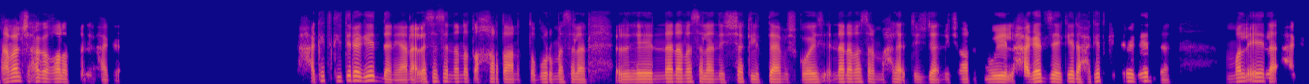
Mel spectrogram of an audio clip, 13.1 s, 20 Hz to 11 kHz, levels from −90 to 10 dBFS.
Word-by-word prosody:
ماعملش 160 0 +4
حاجة 140 -2 +2
غلط 120 -1 +1
من - - -16
الحاجة - - -8 1.8
حاجات 170 - -5
كتيرة 170 +3 +3
جدًا، 155 -8 +2
يعني 100 0 +1
على - - +3
أساس 140 +4 -3
إن 125 - -4
أنا 125 0 -2
اتأخرت 120 -1 -3
عن 110 0 +3
الطابور 110 +2 -6
مثلًا، 110 0 -2 0.4
أ 115 +1 +2
إن 115 +2 -4
أنا 125 0 +5
مثلًا 120 -1 0
الشكل 115 +2 -4
بتاعي 110 +1 +3
مش 105 - -14
كويس، 110 0 0
إن 120 - -8
أنا 120 0 +5
مثلًا 120 -2 -2
ما 105 - -14
حَلَقتش 110 -1 -4
دَقني 110 -1 -2
شعري 110 0 -3
طويل، 120 +1 +3
حاجات 130 +3 +6
زي 125 -3 +2
كده 125 0 +2
حاجات 145 +5 -4
كتيرة 145 -1 -3
جدًا، 100 -10 -11 0.6
أُمّال 135 +5 +1
إيه، 150 - +3
لأ - - +3
حاج - - -6
120 Hz, 195 wpm, -27 LUFS, 110-130 Hz, 1.8 s, حاجات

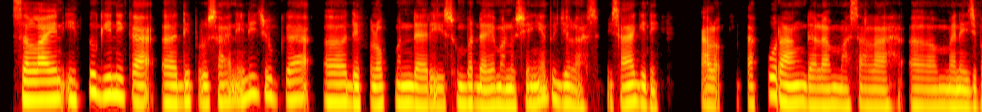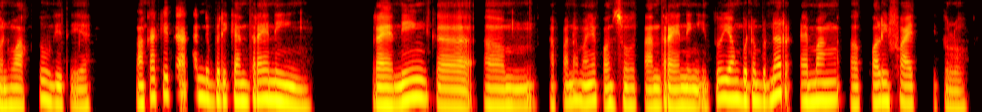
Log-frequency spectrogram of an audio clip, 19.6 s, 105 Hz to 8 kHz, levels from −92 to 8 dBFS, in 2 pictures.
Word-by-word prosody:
selain 175 0 +5
itu 175 +4 -2
gini 200 0 +2
Kak, 155 -2 +1
eee, 155 -1 +3
di 155 - +1
perusahaan 150 +2 +1
ini 200 +4 0
juga, 180 -3 -2 0.2
eee, 155 0 +2
development 145 +1 0
dari 135 -1 +1
sumber 145 -1 +1
daya 135 0 +2
manusianya 135 +2 +2
tu 175 - -2
jelas. 135 -4 -2
Misalnya 150 +1 +2
gini. 120 -3 -4 0.4
Kalo 135 -1 -1
kita 145 -1 -7
kurang 155 -7 +2
dalam 135 0 0
masalah, 130 -1 -2 0.2
eee, 130 -1 -3
manajemen 130 +1 0
waktu 135 +6 -3 0.2
gitu 140 - -9
ya, - - -3 0.4
maka 150 +6 -1
kita 200 +1 -2
akan 200 - -6
diberikan 165 -1 0
training. 165 -7 +3 0.6
Training 145 +7 +4
ke, 130 -5 0
mmm, 135 +1 -1 0.2
apa 135 +2 -10
namanya, 160 0 0
konsultan 135 -1 0
training 135 -1 +3
itu 150 - -6
yang 180 -1 +4
bener-bener 170 +7 +1
emang, 165 +2 +2
eee, 145 - -2 0.2
qualified 155 -2 0 0.2
gitu 130 -3 -7
loh. 120 0 -5
145 Hz, 150 wpm, -24 LUFS, 135-165 Hz, 0.6 s, selain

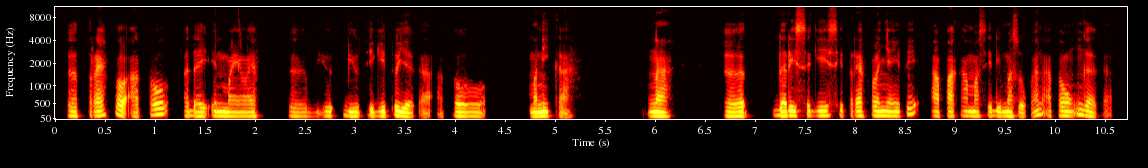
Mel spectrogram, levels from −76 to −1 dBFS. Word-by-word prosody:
eee, 125 - +1
travel 135 +3 +2
atau 165 +4 +1 0.2
a 130 - -3
day 120 0 +1
in 120 - +4
my 115 -1 +3
life 115 +1 -2 0.3
eee, 115 0 -5
byut 120 +2 -5
beauty, 120 -2 -1 0.2
gitu - - -1
ya 115 -3 +5
Kak 95 +1 -9
atau 115 -2 -1 0.5
menikah. 120 +2 +3 0.8
Nah, 120 -2 +5 0.5
eee, 120 +1 +4 0.2
dari 130 -2 +5
segi 130 0 0
si - - -6
travel-nya. 130 0 +2
ini 170 +9 -3 0.2
apakah 125 0 -2
masih 125 0 -1
dimasukkan 120 +3 0
atau 130 - -1
enggak 130 -7 -1
Kak? - - -19
125 Hz, 160 wpm, -21 LUFS, 115-130 Hz, 0.8 s, ya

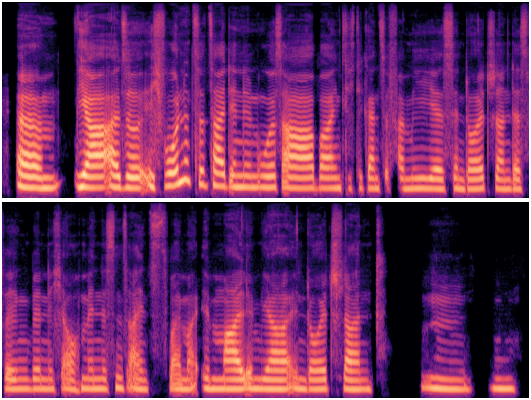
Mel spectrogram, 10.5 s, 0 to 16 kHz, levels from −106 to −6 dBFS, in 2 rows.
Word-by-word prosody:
Ähm, 200 -1 +5
ja, 205 -2 +8
also 205 -2 +4
ich 220 +1 -1
wohne 250 +9 +4
zurzeit 245 -6 0
in 215 - 0
den 210 -1 -2
USA, 195 -2 +2
aber 195 0 -1
eigentlich 195 -1 -5
die 200 - -13
ganze 190 0 -5
Familie 185 -1 -3
ist 175 - -9
in 185 -2 -5
Deutschland, 180 0 -3
deswegen 180 0 -4
bin 180 0 -4
ich 180 -2 -8
auch 170 - -4
mindestens 185 +1 -4
eins, 175 -3 -6
zweimal, 90 -1 -4
im 190 -2 -3
Mal 180 0 +3
im 185 - -1
Jahr 175 -1 +1
in 185 -2 -4
Deutschland. 175 -1 -3 0.4
Mhm, 180 -4 -4 0.2
mhm. 180 -1 -4
185 Hz, 180 wpm, -23 LUFS, 180-200 Hz, 0.4 s, ja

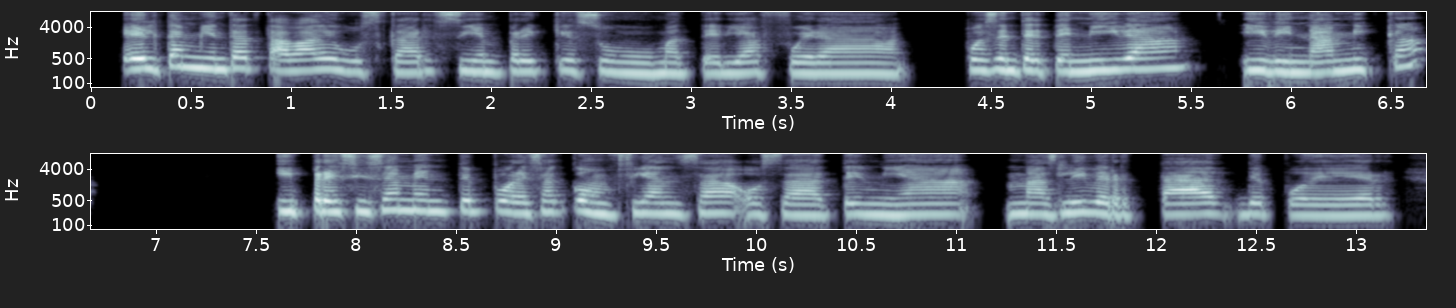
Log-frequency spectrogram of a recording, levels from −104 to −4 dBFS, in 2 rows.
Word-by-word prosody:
él 255 0 +8
también 280 -2 +2
trataba 245 -3 +3
de 255 0 +1
buscar 215 -1 -4
siempre 220 -1 -1
que 230 0 -8
su 220 0 +3 0.2
materia 195 +1 -5
fuera, 195 -1 -3 0.3
pues, 240 -1 0
entretenida 245 +4 +1 0.2
y 240 +1 0
dinámica, 230 - -1 0.9
y, 250 - +3
precisamente, 255 +1 +3
por 250 -1 -1
esa 240 +2 -3
confianza, 225 -1 0
o 210 - -7
sea, 200 -2 -2
tenía 210 0 -4
más 215 -1 -2
libertad 210 -2 +3
de 215 +1 -7
poder, 195 -1 -5
220 Hz, 115 wpm, -23 LUFS, 205-245 Hz, 0.9 s, él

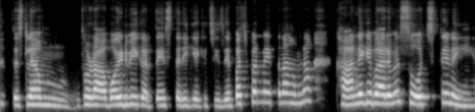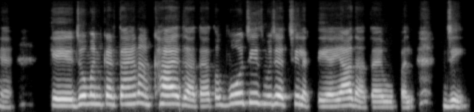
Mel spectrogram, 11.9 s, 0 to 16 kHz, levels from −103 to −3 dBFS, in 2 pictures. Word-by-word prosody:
तो 235 - +1
इसलिए 255 +2 +1
हम 235 -6 -2 0.2
थोड़ा 250 -1 +5
अवॉइड 245 +2 +3
भी 260 0 -1
करते 230 -2 -3
हैं - - -2
इस 230 0 -11
तरीक़े 220 -1 -2
की 225 - -15
चीज़ें। 205 +1 -6
बचपन 280 +5 +2
में 335 - -2
इतना 320 -1 -3
हम 295 - -5
ना 370 +4 -5 0.3
खाने 275 +3 +3
के 325 - +1
बारे 285 -2 +7
में 330 +3 -2
सोचते 270 -1 +2
नहीं 230 -7 -1
हैं, 175 -3 -12 0.5
कि 215 -1 +4
जो 275 +3 +5
मन 275 -1 -1
करता 275 0 +1
है 275 +1 -1
ना 295 -4 -2
खाया 280 -1 +4
जाता 215 -6 -2
है, 205 - -2
तो 245 +4 -5
वो 285 +6 0
चीज़ 315 -3 -3
मुझे 280 0 0
अच्छी 265 +1 +1
लगती 205 -4 -5
है, 195 0 +1
याद 225 +1 +2
आता 175 -1 -5
है 175 - -3
वो 175 0 -5
पल। 170 - -6 0.4
जी। 195 -2 -2
255 Hz, 230 wpm, -25 LUFS, 215-280 Hz, 0.5 s, बारे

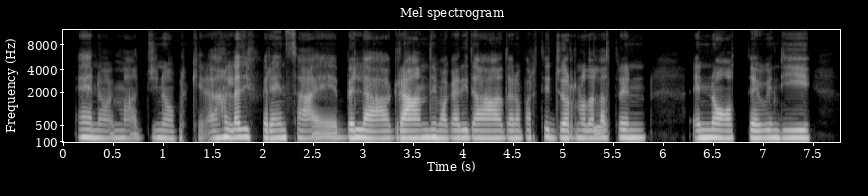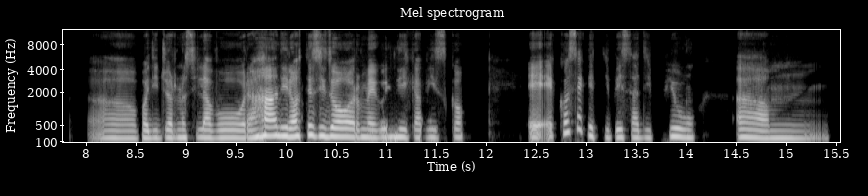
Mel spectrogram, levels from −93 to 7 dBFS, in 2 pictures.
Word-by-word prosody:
Eh 190 0 0
no, 175 -1 -4
immagino. 180 0 -8
Perché 170 +1 -17
ah, 175 +4 -1
la 190 0 +1
differenza 185 - -3
è 95 0 -6
bella 180 -2 +1
grande, 175 +1 +2
magari 175 0 -1
da 175 -1 -1
da 175 0 -6
una 175 0 -3
parte 180 +2 -8
è - - -2
giorno 180 0 -3
dall'altra 180 +1 -4
è - - +2
n 180 0 -1 0.4
è 175 - -5
notte, 180 0 +1
quindi, 180 0 -1 0.5
uhm, 170 -1 -4
poi 175 0 +1
di 175 - -3
giorno 180 +1 0
si 185 +1 -5
lavora, 180 +4 +5
di 220 - +7
notte 215 +3 +6
si 220 -1 +4
dorme, 195 -3 +5
quindi 195 +1 +1
capisco. 185 0 -6 0.6
E - - +1
e - - -1
cos'è 310 +7 -2
che 220 - -2
ti 180 0 -11
pesa 185 0 -2
di 180 0 -8
più, 210 -1 +1
uhm, 175 -2 -3
180 Hz, 170 wpm, -20 LUFS, 175-190 Hz, 0.6 s, di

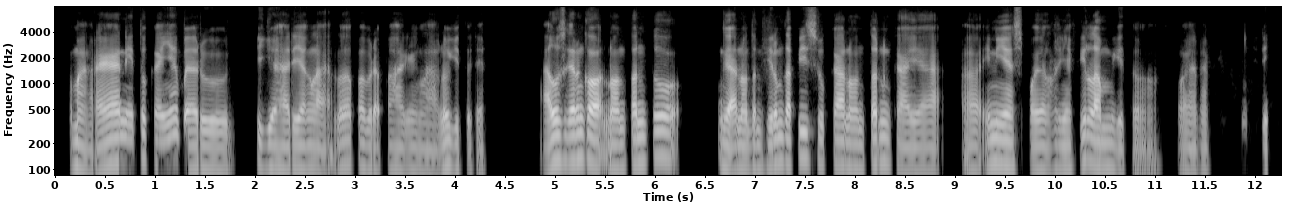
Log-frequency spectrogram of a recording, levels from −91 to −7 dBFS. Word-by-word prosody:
kemarin 100 +3 +4
itu 130 - -8
kayaknya 110 +4 +1
baru 95 -1 +1 0.3
3 100 -1 -2
hari 95 +1 +1
yang 95 - +1
lalu 90 +3 -3
apa - - -29
berapa 95 - -3
hari 90 0 -3
yang 90 - -8
lalu 85 +3 -3 0.2
gitu - - -12
deh, - - -8 0.6
aku 120 - +5
sekarang 125 +2 +4
kalau 110 - +8
nonton 100 +4 +2
tuh 140 -1 +1 0.4
enggak 90 - +4
nonton 95 0 0
film 115 +4 +2
tapi 120 +4 +1
suka 110 -4 +1
nonton 100 +3 0 0.2
kayak 90 0 -1 0.2
eee, 95 +1 -1
ini 115 - 0
ya 105 - +4
spoiler-nya 95 0 -3
film 115 -3 +4
gitu 90 - -7 0.4
spoiler-nya 90 0 -6
film - - -49
jadi - - -10
95 Hz, 175 wpm, -29 LUFS, 90-115 Hz, 0.6 s, kalau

